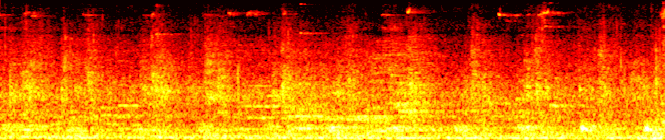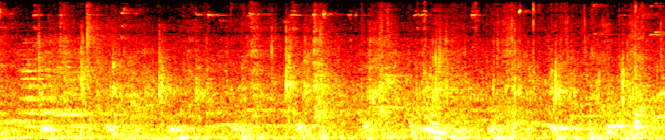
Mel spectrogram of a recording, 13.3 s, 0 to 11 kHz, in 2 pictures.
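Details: Hooves of Qoffee, a Belgian Warmblood (2016), land in slow, irregular dull clops across the recording, with a constant low-frequency background hum and occasional voices.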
